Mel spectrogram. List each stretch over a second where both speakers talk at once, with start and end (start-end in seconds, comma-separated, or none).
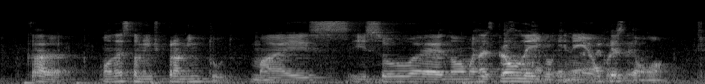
4.8-6.5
